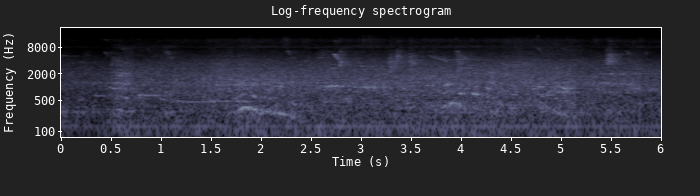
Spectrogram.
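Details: Mother hen leading her chicks back to the nest to roost: soft low clucks with a scatter of thin, high chick peeps repeated over a steady background hum.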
